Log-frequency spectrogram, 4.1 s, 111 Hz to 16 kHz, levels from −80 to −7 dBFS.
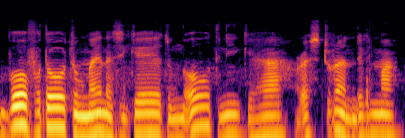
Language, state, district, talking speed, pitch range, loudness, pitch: Kokborok, Tripura, West Tripura, 175 wpm, 125-145 Hz, -19 LUFS, 130 Hz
